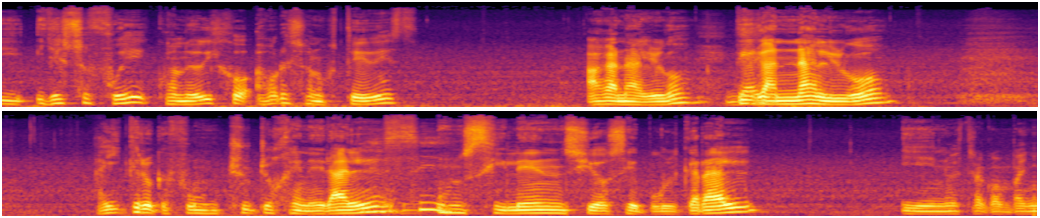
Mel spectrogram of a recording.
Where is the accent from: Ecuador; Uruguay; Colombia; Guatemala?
Uruguay; yo vengo del Uruguay profundo y muy observadora de lo que le pasa a la gente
